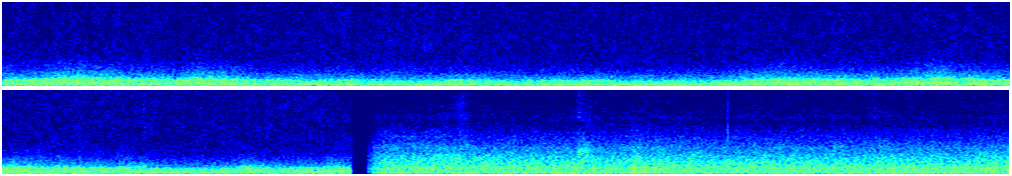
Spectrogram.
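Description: Steady rushing, wind-like noise, cut off abruptly about seven seconds in and followed by a similar steady background hiss.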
